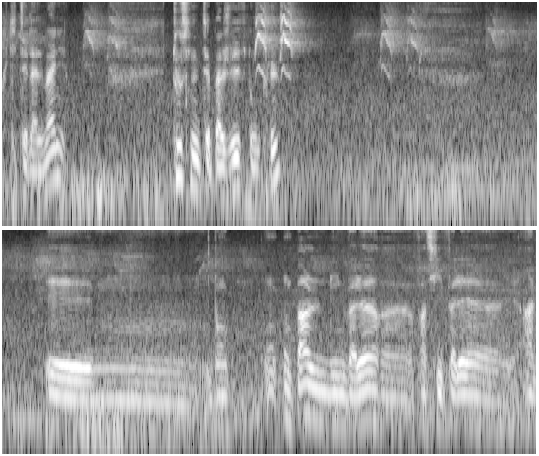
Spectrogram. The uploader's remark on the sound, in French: Dans un parc de Bruxelles.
